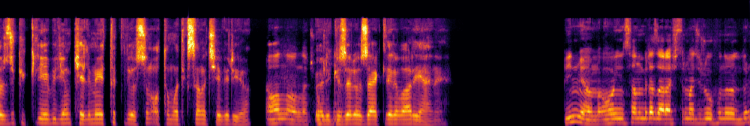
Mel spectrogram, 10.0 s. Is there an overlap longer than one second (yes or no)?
no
